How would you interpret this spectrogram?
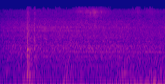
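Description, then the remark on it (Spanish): A steady low rumble of idling traffic from cars stopped on a highway in China, with a constant engine hum and a brief sharp knock near the start; no voices are heard. “Te pongo en situación, este sonido, coches parados en la autopista.”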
